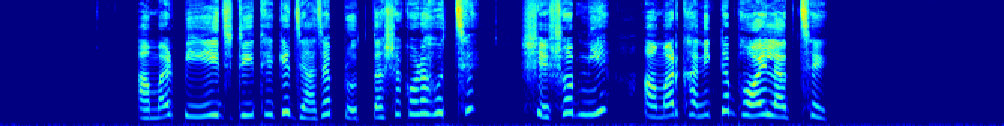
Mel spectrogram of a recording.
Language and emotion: Bengali, fearful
